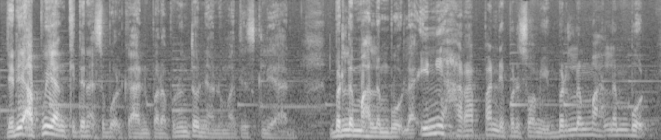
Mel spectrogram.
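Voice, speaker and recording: A middle-aged man with a Malaysian Malay accent delivers a sermon to his viewers, his pitch swinging widely as he acts out little bits of dialogue. His voice sits at an ordinary middle pitch for a man, and he adds playful asides as he goes. Soft music plays faintly underneath. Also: fast. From Klang, Selangor, Malaysia. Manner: animated, acts out quoted speech, playful asides. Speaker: religious speaker addressing viewers. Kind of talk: lecture-style sermon to a camera audience.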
